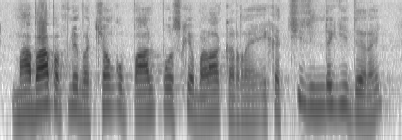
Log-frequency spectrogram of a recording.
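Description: In a dark, mellow tone, a man with a fairly high pitch talks at a moderate pace with ordinary pitch variation. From India. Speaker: comedian and actor; comedian guest. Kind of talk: interview. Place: studio. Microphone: lapel.

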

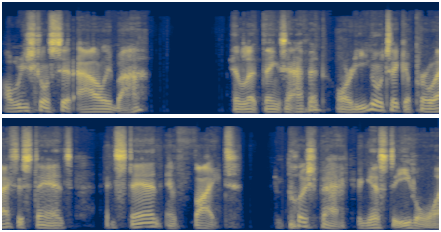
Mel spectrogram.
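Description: With very wide pitch swings, a man of fairly low pitch speaks at a moderate pace, the sound dry with no echo and the background quiet. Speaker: podcast host. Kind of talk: podcast monologue, exhortation. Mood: earnest, encouraging. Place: home room. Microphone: studio mic.

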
